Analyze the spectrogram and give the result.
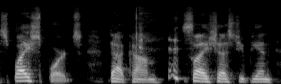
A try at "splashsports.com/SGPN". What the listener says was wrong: And I think you said Esh. GPN.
